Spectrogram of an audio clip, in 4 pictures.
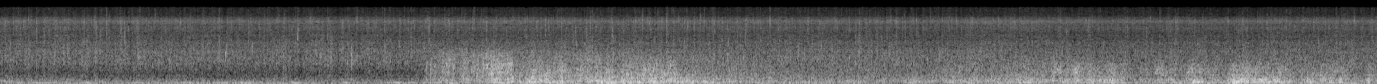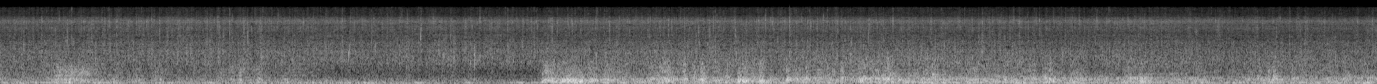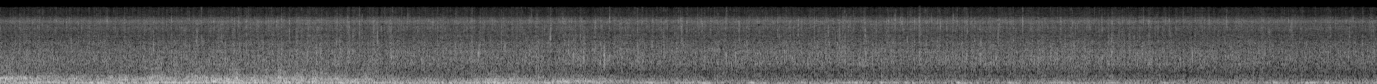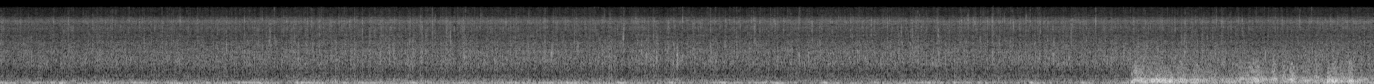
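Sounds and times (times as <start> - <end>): heavy rain: 0.0 - 55.0
rolling thunder: 4.0 - 36.0, 52.6 - 55.0.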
